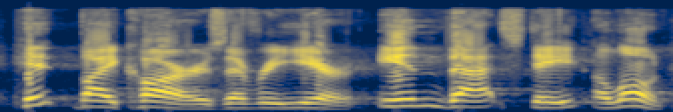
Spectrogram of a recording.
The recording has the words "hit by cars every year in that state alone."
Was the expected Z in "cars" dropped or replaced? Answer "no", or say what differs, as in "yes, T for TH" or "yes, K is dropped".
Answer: no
